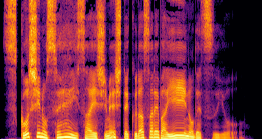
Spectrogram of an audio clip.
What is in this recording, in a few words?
upgrade, ja; cookie run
